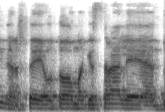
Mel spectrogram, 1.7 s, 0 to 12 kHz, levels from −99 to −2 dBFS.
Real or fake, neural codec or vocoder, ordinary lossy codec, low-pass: real; none; Opus, 24 kbps; 10.8 kHz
